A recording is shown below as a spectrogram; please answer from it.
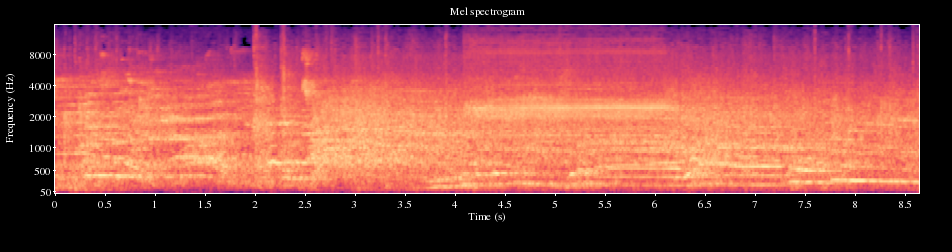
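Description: Live basketball game sound in a gym: a ball dribbled on the hardwood court with a few sharp strikes, under steady shouting voices. A high steady tone holds for about two seconds midway.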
